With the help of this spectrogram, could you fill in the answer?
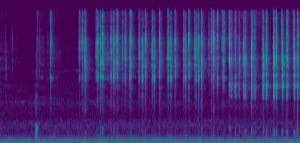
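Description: A clear, can-shaped drinking glass with a colorful printed wrap, hollow and empty, is held in the hand and tapped and scratched with long nails. Bright, crisp clicks and scratches arrive in a quickening series over a low steady hum, each dying away almost at once.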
